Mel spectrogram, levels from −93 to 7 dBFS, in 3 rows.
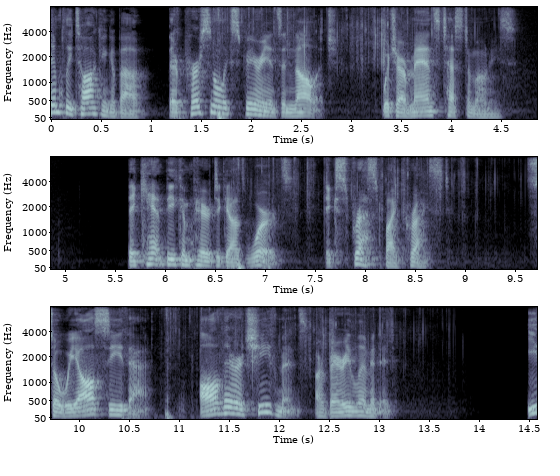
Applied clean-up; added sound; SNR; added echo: neural mask model RNNoise.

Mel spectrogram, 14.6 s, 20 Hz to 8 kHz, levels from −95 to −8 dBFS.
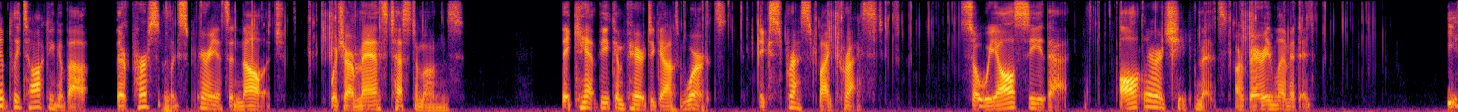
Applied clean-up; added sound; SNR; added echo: neural diffusion model UNIVERSE++.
